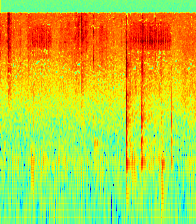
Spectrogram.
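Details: Indoors, a pet cat purrs with a soft, low, pulsing rumble beneath light chalkboard scratching, with a few brief sharp chirps from parrots partway through.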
